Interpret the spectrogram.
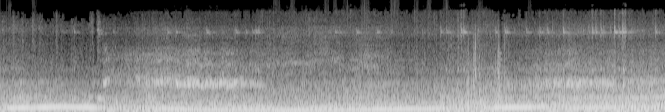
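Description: Drift car's engine revving up and down through a drift run: the revs drop about two seconds in and climb again near five seconds, over the noise of tyres skidding.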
